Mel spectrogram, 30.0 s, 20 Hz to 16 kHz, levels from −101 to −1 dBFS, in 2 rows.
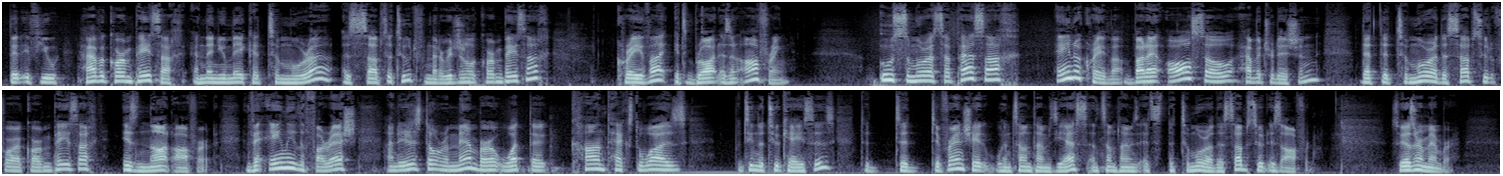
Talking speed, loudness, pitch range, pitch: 170 wpm, -26 LUFS, 125-170 Hz, 140 Hz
